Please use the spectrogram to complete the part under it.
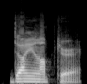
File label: "dioptre", American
